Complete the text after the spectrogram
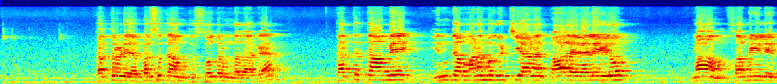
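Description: An elderly man speaks with animation through a headset microphone.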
